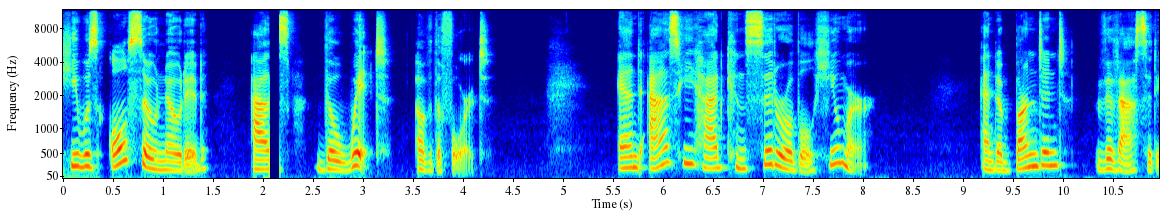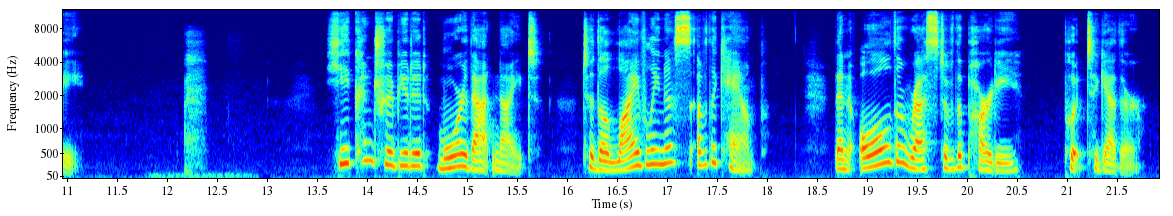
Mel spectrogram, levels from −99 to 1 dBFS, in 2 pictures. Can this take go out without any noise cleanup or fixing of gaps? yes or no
no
